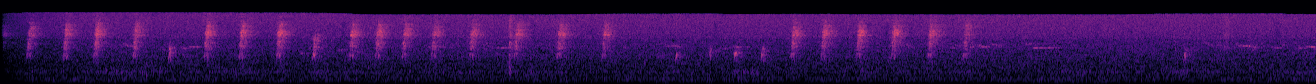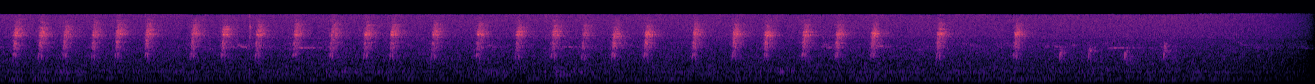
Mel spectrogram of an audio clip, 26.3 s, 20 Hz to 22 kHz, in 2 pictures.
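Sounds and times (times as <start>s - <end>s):
bush warbler singing: 0.0s - 10.6s, 11.8s - 26.3s.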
